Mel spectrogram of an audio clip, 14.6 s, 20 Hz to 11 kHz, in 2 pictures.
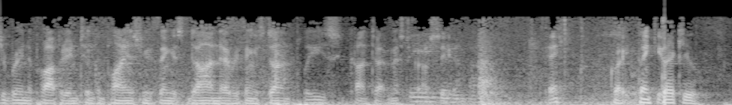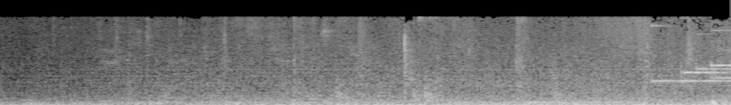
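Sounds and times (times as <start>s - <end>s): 
speech: 0.0s - 7.2s
steady room hum: 0.0s - 14.6s
mobile phone ringing with short electronic tones: 13.8s - 14.6s.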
